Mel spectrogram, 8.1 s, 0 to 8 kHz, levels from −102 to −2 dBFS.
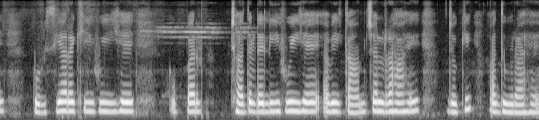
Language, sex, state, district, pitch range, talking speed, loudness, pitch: Hindi, female, Andhra Pradesh, Chittoor, 215-230 Hz, 135 wpm, -14 LUFS, 225 Hz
